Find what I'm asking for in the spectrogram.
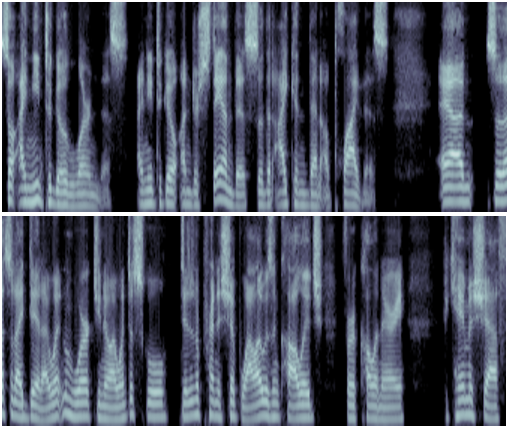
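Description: A man with an unremarkable speaking voice talks at a moderate pace, fairly high in pitch, with fairly even intonation. The sound is dry and close with no echo, over a quiet background. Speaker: author and coach. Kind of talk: casual interview chat.

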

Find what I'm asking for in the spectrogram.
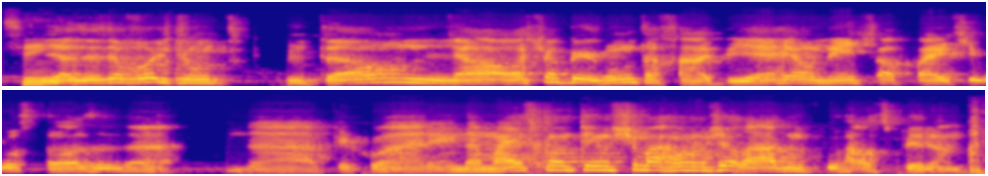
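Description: A man talks at a moderate pace in a fairly high pitch. His pitch varies in an ordinary way, and background noise is noticeable. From Cuiabá, Mato Grosso, Brazil. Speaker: cattle rancher and startup co-founder. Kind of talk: casual interview.

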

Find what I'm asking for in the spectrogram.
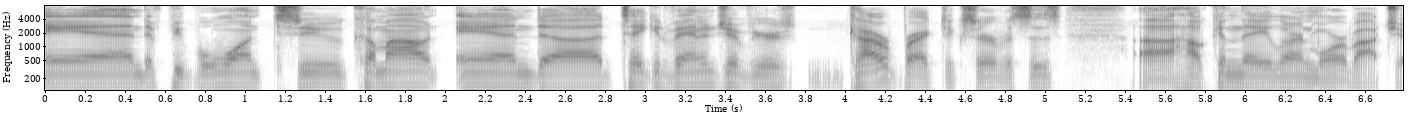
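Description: In a very clean recording with a silent background, a man with an unremarkable speaking voice and medium pitch talks at a moderate pace with fairly even intonation, the sound dry and close with no echo. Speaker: radio host. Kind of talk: live radio talk show banter. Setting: radio studio.

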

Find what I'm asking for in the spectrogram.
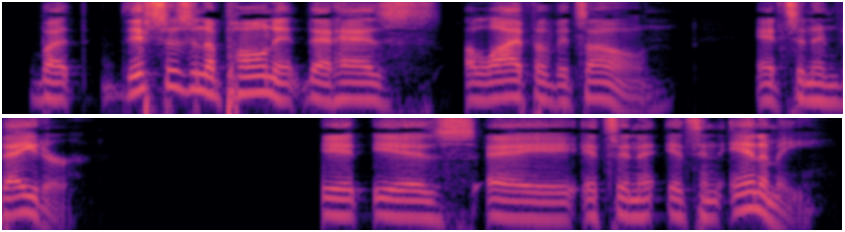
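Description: A man with an American accent and a plain, everyday voice speaks at a medium pitch and a fairly slow pace with ordinary pitch variation, recorded dry and close with no echo against a silent background in a very clean recording. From north central Texas. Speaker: retired TV sportscaster and author. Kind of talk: interview.

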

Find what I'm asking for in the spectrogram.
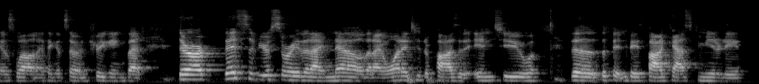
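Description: Very fast in pace, a woman speaks at a fairly low pitch with an American accent. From Virginia Beach, US. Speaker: podcast host. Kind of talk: interview conversation. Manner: animated.

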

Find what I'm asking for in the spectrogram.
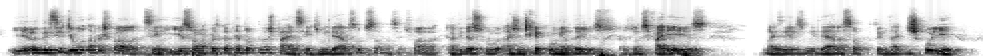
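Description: A man of medium pitch talks at a very fast pace, with vocal fry. His pitch varies in an ordinary way. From Rio de Janeiro, Brazil. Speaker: startup founder, former executive. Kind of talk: interview. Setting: podcast.

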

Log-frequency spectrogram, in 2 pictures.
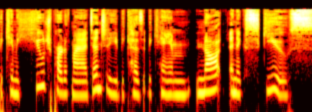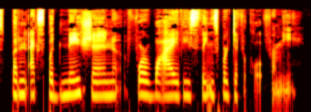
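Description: A woman in a normal speaking voice, medium in pitch, fairly slow, with fairly even intonation, a dry, close sound with no echo, and a quiet background. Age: 20s. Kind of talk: interview. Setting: studio.

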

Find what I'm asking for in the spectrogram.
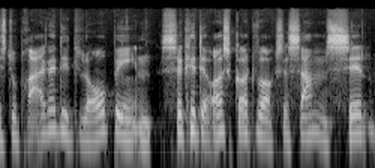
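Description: Heard in a very clean recording with a silent background, a man with a plain, everyday voice speaks at a moderate pace with ordinary pitch variation. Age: 40s. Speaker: radio host. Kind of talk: interview.

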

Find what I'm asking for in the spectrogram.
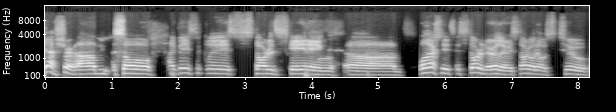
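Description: A man with a Swedish accent speaks at a fairly slow pace in a high voice with ordinary pitch variation against a quiet background. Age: 20s. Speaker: professional hockey player. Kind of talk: casual interview. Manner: halting.

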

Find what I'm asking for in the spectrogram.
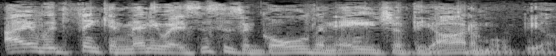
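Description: Noticeable background noise surrounds a man with medium pitch. His intonation is lively. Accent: American. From Florida. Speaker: car show director. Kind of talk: radio interview.

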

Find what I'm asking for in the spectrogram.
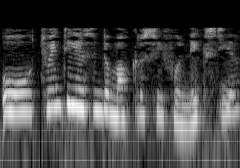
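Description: Amid noticeable background noise, a woman speaks with very wide pitch swings. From South Africa, Wellington, Western Cape. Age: 40s. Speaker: arts administrator. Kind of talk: radio interview. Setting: studio.

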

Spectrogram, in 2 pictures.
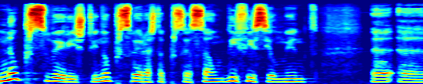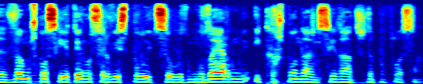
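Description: A man's somewhat breathy, dark, mellow voice at medium pitch, fairly quick with hardly any pauses and fairly even intonation. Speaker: hospital administrators' association president. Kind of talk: televised panel debate.

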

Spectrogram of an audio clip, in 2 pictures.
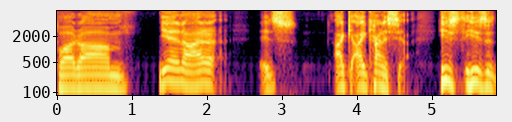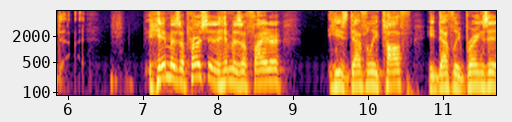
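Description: A man with a Long Island accent, fairly high in pitch with ordinary pitch variation, at a moderate pace with long, frequent pauses, in a very clean recording with a silent background. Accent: New York (Long Island). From Long Island, New York. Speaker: MMA fighter. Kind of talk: casual interview.

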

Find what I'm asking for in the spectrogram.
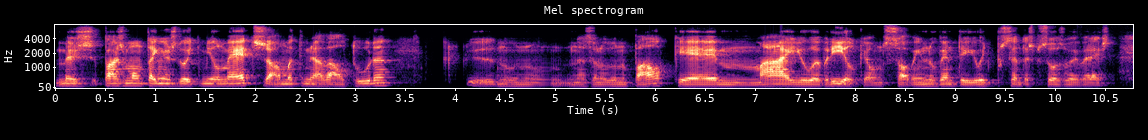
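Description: A man with a very deep, low voice talks fairly slowly, his intonation fairly even. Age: 50s. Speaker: mountaineer. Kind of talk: interview. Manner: halting.

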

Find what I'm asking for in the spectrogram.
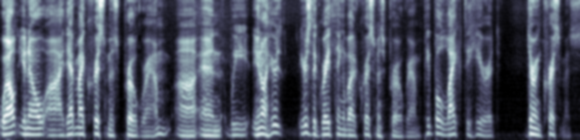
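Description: A man's unremarkable speaking voice at medium pitch and moderate pace, with ordinary pitch variation, dry and close with no echo, on a very clean recording with a silent background. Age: 60s. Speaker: professional storyteller and speaker. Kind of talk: casual radio interview.

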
